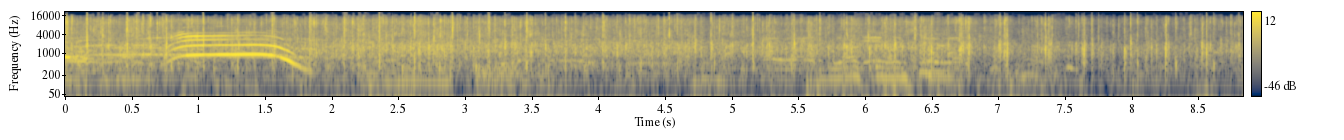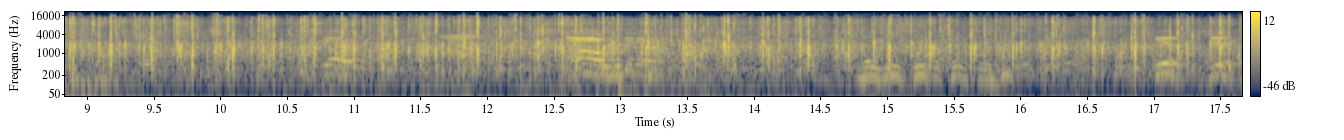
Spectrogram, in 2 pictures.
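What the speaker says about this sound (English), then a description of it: "Give these guys a huge round of applause." An audience applauds after a film Q&A at an Alamo Drafthouse cinema screening of Dawn of the Dead, opening with a brief whoop or whistle, then a long, steady round of dense clapping from a crowd.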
